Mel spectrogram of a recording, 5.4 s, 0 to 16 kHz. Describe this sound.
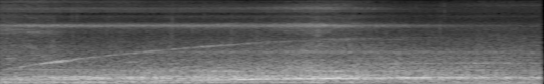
Sound effects > Vehicles
17tram toleavetown
A tram is leaving a stop and speeding up. Recorded in the city center of Tampere with a Samsung phone.
city, public-transport, traffic, tram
